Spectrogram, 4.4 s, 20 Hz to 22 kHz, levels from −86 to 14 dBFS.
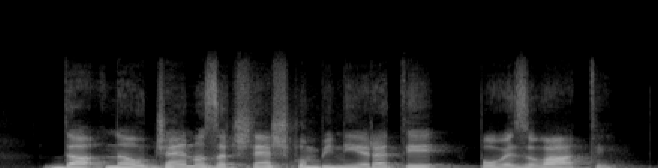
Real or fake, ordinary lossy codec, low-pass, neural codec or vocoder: fake; Opus, 64 kbps; 14.4 kHz; autoencoder, 48 kHz, 32 numbers a frame, DAC-VAE, trained on Japanese speech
